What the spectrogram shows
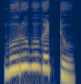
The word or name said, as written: ಬುರುಗುಗಟ್ಟು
